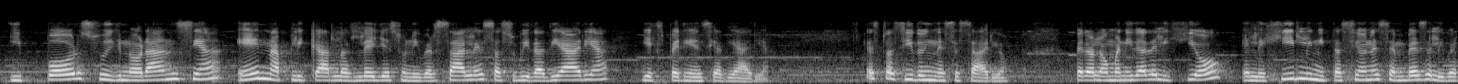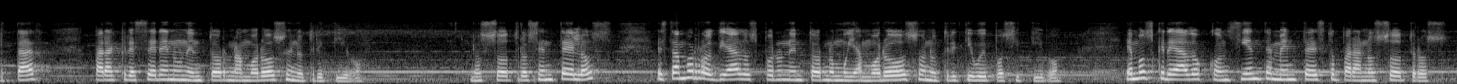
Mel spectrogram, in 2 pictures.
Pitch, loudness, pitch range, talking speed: 200 Hz, -14 LUFS, 185-230 Hz, 115 wpm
